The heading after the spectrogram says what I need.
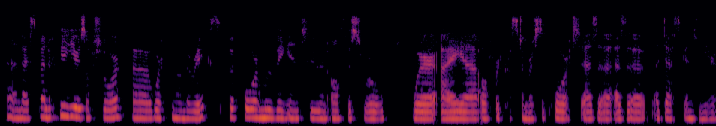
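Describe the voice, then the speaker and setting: A woman's voice: medium pitch, gravelly, warm tone, dull audio. A woman in her thirties from Venezuela, an engineering manager introducing herself over a video call with a hesitant, filler-heavy delivery. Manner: hesitant, many fillers and restarts. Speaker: wells engineering manager presenting remotely. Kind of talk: remote webinar self-introduction. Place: indoors, on a rainy evening. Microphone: video call link.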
